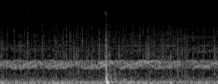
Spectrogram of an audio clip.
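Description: A football kicked once on artificial turf, a single sharp thump about a second in, over a continuous wavering whine and low rumble in the background.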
